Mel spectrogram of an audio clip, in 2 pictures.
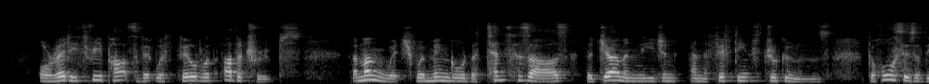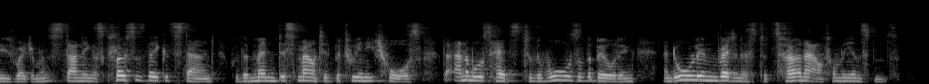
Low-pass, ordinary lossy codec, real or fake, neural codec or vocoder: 7.2 kHz; AAC, 32 kbps; real; none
